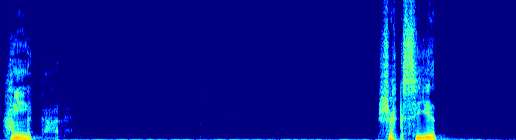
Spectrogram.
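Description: An older man speaks calmly and close to a microphone, in short bursts.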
